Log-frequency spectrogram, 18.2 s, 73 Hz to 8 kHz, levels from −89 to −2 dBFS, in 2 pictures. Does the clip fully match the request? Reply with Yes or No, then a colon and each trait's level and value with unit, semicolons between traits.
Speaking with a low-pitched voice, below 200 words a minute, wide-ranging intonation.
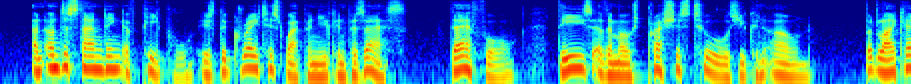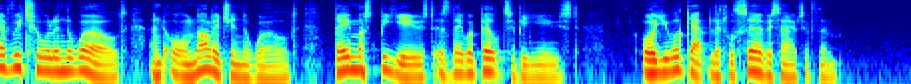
Yes: low, 130 Hz; average, 180 wpm; wide, 6.1 semitones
